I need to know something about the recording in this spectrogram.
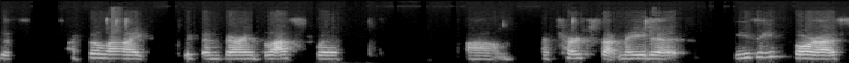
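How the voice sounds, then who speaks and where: A woman in her forties co-hosting a podcast, earnest and hesitant with many pauses. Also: mid-range voice. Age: 40s. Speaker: podcast co-host. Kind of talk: casual podcast chat. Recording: tinny phone-like line.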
